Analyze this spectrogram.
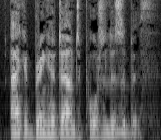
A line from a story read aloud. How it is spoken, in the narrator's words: Tara cut in eagerly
